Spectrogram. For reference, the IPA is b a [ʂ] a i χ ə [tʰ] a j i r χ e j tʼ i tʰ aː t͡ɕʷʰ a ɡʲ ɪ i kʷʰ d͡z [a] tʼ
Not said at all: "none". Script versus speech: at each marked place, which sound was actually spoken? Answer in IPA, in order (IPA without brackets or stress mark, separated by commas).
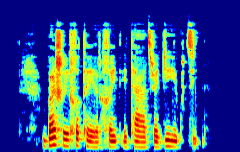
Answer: ʂ, tʰ, i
